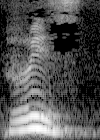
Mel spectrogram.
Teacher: را کے نیچے زیر ہے را کو پتلا پڑھیں گے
